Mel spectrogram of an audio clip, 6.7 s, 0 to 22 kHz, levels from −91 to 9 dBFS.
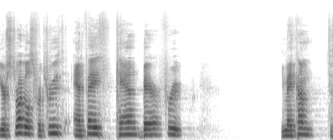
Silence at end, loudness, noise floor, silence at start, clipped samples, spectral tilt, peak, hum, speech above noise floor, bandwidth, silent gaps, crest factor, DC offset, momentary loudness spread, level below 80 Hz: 0 s; -25 LUFS; under -90 dBFS; 0 s; under 0.1%; -7 dB/octave; -6 dBFS; none; over 66 dB; 13.5 kHz; none; 20 dB; under 0.1%; 8 LU; -66 dBFS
